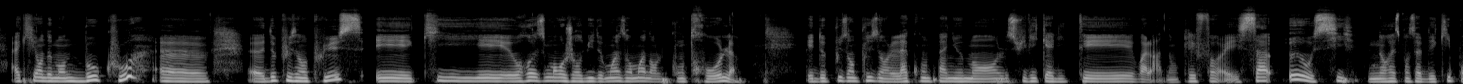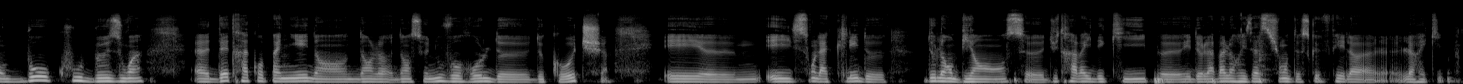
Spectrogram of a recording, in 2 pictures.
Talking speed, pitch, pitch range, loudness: 175 wpm, 140 Hz, 130-150 Hz, -27 LUFS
